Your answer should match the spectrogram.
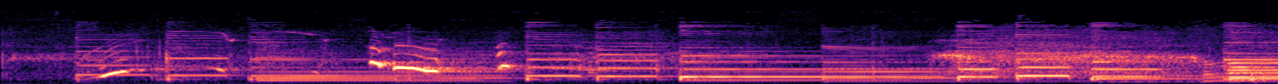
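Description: A dog whimpers in a series of high, tonal whines broken by short yips, fairly loud and repeating steadily throughout.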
